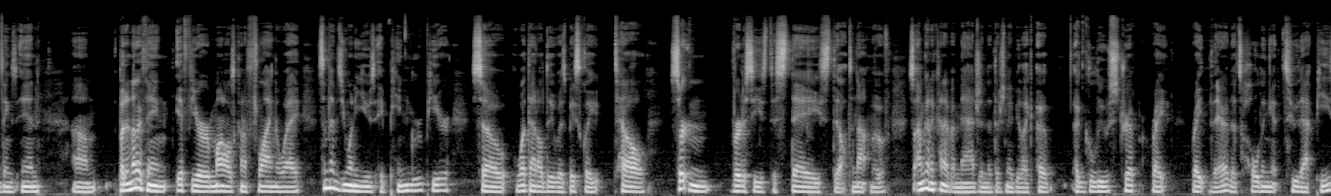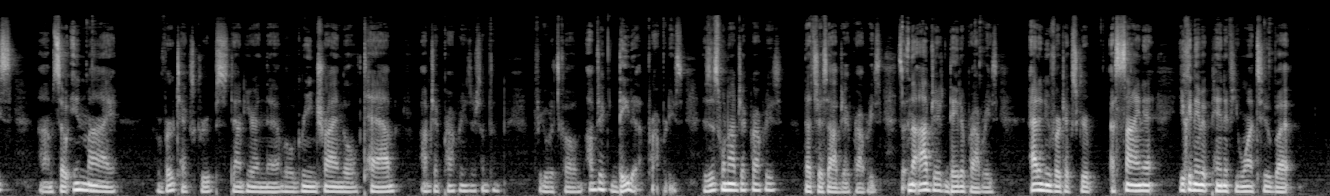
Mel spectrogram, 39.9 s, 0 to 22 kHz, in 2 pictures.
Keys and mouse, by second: 0.5 middle click, 2.2-2.5 middle drag, 10.2 click, 11.0 middle click, 13.1 middle click, 14.3 Tab, 14.6 middle click, 15.2 3, 16.7 alt+z, 16.9 middle click, 18.0 alt+z, 18.1 middle click, 21.2 click, 34.6 click, 36.7 click, 38.9 click.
